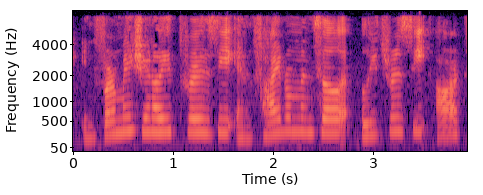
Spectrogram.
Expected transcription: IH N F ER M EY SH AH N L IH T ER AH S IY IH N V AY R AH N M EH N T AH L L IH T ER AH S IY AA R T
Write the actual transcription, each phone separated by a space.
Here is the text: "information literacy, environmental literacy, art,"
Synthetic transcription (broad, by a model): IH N F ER M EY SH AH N L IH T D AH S IY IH N F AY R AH M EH N S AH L L IH T ER AH S IY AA R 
